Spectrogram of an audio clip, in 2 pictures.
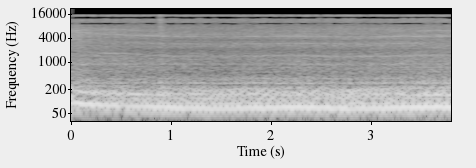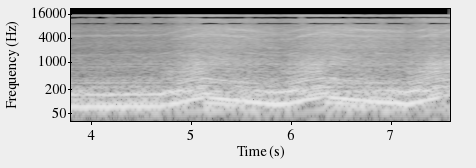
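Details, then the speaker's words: Honda Goldwing GL1000 cafe racer, warm start after a carb rebuild, carbs not yet tuned: settles into an even low idle, then quick throttle blips rise and fall cleanly with no stumble; normal idle and revving. "guys want to hear what it sounds like starting uh here we go uh it's warm it was running so it's not a cold start"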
